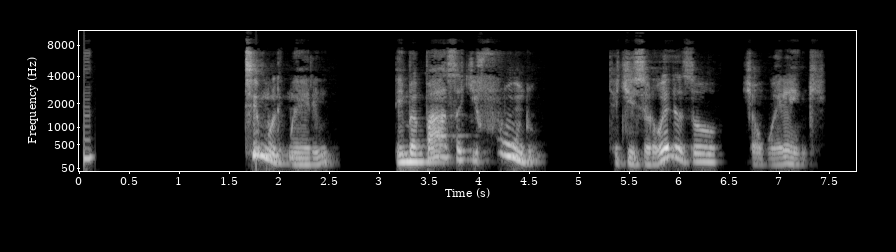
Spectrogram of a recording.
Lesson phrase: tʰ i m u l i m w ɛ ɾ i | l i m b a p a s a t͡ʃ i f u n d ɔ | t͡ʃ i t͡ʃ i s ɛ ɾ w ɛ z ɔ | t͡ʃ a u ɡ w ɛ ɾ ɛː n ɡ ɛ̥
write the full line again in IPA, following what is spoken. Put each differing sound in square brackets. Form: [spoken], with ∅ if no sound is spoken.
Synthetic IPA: tʰ i m u l i m w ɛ ɾ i | l i m b a p a s a t͡ʃ i f u n d ɔ | t͡ʃ [a] t͡ʃ i [z] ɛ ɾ w ɛ z ɔ | t͡ʃ a u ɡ w ɛ ɾ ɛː [ŋ] ɡ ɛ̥

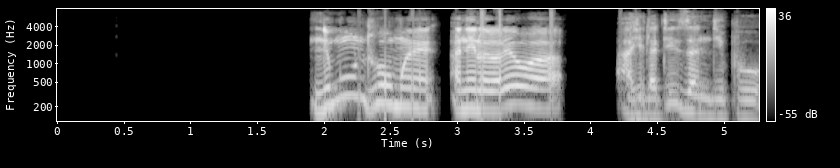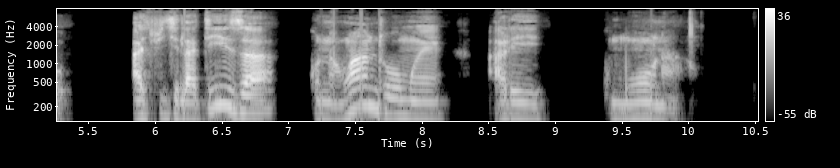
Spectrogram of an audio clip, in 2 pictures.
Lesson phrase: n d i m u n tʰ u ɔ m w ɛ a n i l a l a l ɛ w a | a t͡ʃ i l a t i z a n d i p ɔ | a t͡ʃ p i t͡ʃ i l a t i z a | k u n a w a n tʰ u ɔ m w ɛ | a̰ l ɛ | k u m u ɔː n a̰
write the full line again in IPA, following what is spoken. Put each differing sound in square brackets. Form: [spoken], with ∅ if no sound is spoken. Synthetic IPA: n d i m u n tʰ u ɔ m w ɛ a n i l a l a l ɛ w a | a t͡ʃ i l a t i z a n d i p ɔ | a t͡ʃ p i t͡ʃ i l a t i z a | k u n a w a n tʰ u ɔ m w ɛ | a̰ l [i] | k u m u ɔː n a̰

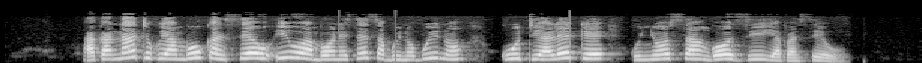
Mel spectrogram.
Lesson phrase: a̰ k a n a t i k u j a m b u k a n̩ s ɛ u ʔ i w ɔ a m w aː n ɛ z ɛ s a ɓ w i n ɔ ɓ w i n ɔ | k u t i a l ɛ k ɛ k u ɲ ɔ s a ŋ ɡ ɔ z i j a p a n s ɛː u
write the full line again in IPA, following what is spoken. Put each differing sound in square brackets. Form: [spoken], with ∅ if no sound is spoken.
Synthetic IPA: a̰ k a n a t i k u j a m b u k a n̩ s ɛ u ʔ i w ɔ a m [b] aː n ɛ [s] ɛ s a ɓ w i n ɔ ɓ w i n ɔ | k u t i a l ɛ k ɛ k u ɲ ɔ s a ŋ ɡ ɔ z i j a p a n s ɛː u

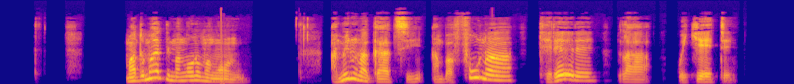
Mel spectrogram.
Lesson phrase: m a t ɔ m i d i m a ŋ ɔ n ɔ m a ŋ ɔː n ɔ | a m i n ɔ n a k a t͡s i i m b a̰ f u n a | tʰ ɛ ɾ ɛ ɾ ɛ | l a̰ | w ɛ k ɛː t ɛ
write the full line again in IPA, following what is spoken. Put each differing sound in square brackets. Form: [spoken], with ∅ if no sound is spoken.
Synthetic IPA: m a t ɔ m [a] d i m a ŋ ɔ n ɔ m a ŋ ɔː n ɔ | a m i n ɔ n a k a t͡s i [a] m b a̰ f u n a | tʰ ɛ ɾ ɛ ɾ ɛ | l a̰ | w ɛ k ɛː t ɛ

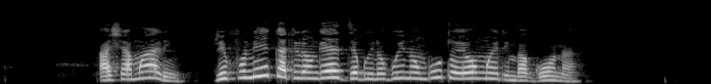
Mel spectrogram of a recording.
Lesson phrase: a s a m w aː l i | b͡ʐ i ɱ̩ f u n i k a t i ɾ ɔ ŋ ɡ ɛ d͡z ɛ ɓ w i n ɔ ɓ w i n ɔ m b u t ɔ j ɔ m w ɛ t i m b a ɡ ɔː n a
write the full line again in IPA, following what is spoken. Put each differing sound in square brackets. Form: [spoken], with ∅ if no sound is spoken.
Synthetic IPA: a [ʃ] a m w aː l i | b͡ʐ i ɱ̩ f u n i k a t i [l] ɔ ŋ ɡ ɛ d͡z ɛ ɓ w i n ɔ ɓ w i n ɔ m b u t ɔ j ɔ m w ɛ t i m b a ɡ ɔː n a

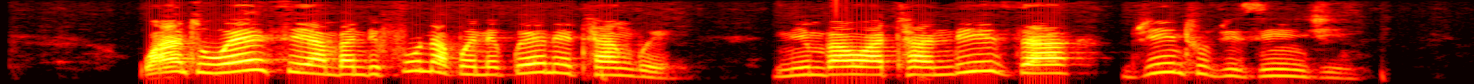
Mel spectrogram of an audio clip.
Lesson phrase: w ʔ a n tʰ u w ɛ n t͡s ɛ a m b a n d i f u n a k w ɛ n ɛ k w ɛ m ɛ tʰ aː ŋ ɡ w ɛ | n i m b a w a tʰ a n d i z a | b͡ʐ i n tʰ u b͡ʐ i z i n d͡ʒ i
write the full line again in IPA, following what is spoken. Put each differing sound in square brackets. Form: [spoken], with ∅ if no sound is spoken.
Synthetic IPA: w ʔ a n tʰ u w ɛ n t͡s ɛ a m b a n d i f u n a k w ɛ n ɛ k w ɛ [n] ɛ tʰ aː ŋ ɡ w ɛ | n i m b a w a tʰ a n d i z a | b͡ʐ i n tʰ u b͡ʐ i z [iː] n d͡ʒ i

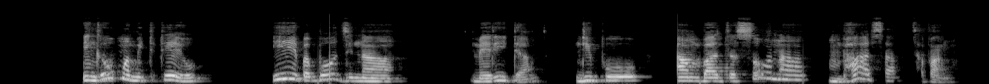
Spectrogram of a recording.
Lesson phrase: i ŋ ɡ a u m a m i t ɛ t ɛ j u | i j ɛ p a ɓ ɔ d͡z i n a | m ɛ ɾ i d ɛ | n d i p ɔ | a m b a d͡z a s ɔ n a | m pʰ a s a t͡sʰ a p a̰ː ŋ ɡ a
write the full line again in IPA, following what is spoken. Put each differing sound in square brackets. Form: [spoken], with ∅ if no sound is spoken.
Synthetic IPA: i ŋ ɡ a u m a m i t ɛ t ɛ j [ɔ] | i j ɛ p a ɓ ɔ d͡z i n a | m ɛ ɾ i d [a] | n d i p ɔ | a m b a d͡z a s ɔ n a | m pʰ a s a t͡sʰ a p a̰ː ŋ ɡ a

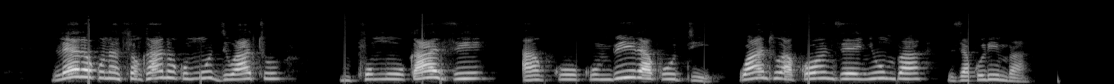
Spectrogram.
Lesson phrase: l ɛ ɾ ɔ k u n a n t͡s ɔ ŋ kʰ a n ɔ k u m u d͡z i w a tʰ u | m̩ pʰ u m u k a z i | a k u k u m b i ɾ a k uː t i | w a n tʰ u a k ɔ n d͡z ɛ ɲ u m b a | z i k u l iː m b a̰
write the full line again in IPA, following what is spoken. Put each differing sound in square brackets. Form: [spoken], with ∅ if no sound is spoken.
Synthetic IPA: l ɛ ɾ ɔ k u n a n t͡s ɔ ŋ kʰ a n ɔ k u m u d͡z i w a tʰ u | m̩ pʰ u m u k a z i | a k u k u m b i ɾ a k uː t i | w a n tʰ u a k ɔ n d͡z ɛ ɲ u m b a | z [a] k u l iː m b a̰

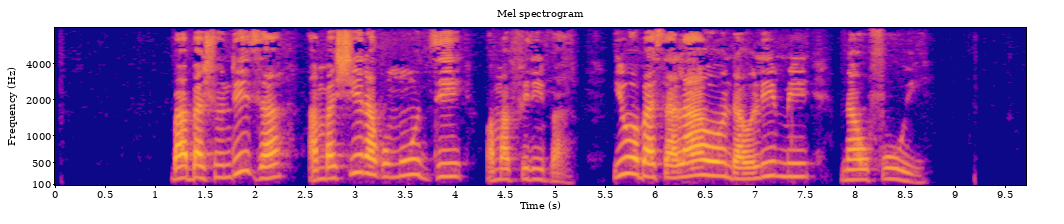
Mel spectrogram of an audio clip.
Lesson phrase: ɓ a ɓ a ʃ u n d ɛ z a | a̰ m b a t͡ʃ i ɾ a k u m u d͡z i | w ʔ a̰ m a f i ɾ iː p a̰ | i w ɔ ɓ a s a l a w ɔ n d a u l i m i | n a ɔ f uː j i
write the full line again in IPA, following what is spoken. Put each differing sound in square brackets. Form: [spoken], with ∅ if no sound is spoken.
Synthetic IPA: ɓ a ɓ a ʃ u n d [i] z a | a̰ m b a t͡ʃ i ɾ a k u m u d͡z i | w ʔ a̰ m a f i ɾ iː p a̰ | i w ɔ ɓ a s a l a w ɔ n d a u l i m i | n a [u] f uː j i

